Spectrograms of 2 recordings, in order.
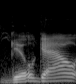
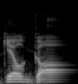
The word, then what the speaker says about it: Gilgal: __ ] watch this pronounce gilgal or gilgal that depends on whether you say it in english or hebrew it's a hebrew word yes yes it's the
